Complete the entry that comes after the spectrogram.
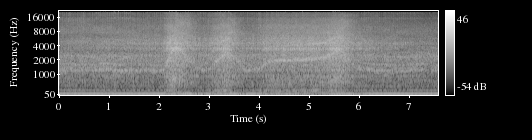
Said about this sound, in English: this is the factory exhaust sound coming from the bike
